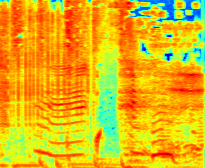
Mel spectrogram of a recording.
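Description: A cartoon character's wordless straining grunts and squeaks, short pitched vocal noises that bend up and down, with a quick upward squeak about a second in.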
